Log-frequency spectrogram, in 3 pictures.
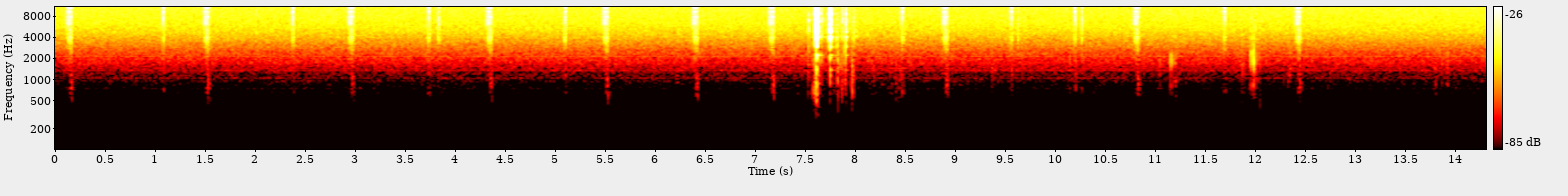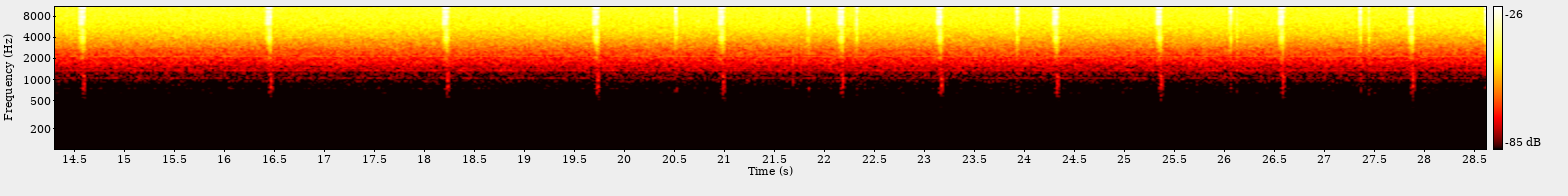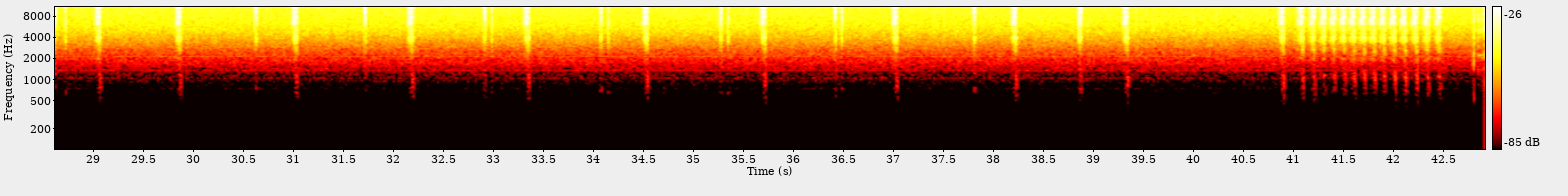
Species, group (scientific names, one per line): Phaneroptera falcata
Orthoptera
